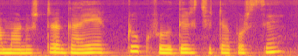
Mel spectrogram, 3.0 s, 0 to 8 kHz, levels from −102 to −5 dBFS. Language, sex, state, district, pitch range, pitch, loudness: Bengali, female, Assam, Hailakandi, 190-210 Hz, 195 Hz, -14 LUFS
